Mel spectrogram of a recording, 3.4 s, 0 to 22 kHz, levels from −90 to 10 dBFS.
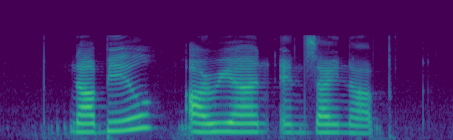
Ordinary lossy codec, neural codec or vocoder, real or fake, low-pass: none; none; real; none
